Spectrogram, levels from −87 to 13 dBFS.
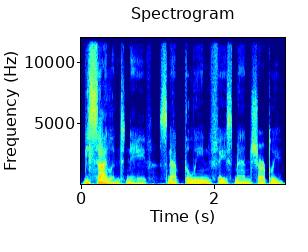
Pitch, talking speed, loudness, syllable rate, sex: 100 Hz, 175 wpm, -22 LUFS, 4.9 syllables/s, male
